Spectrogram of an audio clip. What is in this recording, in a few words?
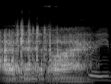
Robot voice, identify; lynne publishing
